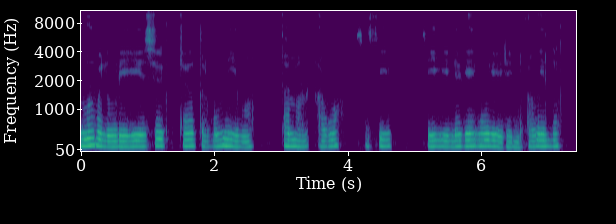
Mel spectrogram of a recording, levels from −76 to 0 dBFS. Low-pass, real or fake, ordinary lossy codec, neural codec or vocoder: none; fake; none; autoencoder, 22.05 kHz, a latent of 192 numbers a frame, VITS, trained on one speaker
